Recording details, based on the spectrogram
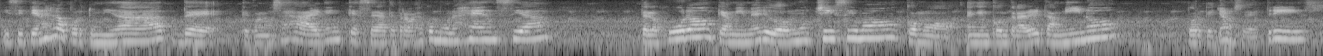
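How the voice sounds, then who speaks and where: A woman's voice: mid-range voice, unhurried, roomy sound, background noise. A young woman with an Argentine-influenced accent, chatting as a podcast guest, full of fillers. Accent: Argentine-influenced Spanish. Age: young adult. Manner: chatty, fillers like "o sea" and "tipo". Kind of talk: casual chat.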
